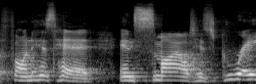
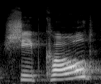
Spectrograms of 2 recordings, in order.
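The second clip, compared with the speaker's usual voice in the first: usual speaking voice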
